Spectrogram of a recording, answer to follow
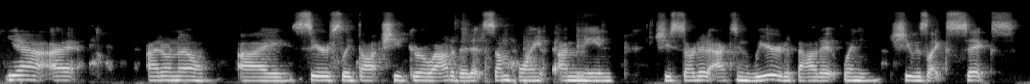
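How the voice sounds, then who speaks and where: A woman's voice: lowish voice, level tone, unhurried, natural voice, poor audio. A woman acting a tough, weary, guarded single mother in a naturalistic screenplay read, blunt and sardonic. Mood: weary, worried. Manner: blunt, sardonic, plain-spoken.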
